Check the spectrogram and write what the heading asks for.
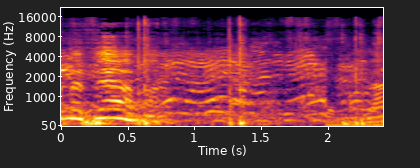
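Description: Young voices calling out, loudest in the first moment, with one sharp knock a little over a second in.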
